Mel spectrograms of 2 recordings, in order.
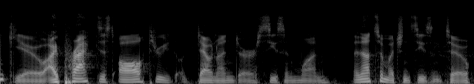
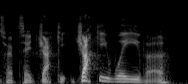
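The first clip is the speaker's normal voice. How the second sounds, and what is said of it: Put-on Australian accent. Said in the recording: “that's a really great Australian accent”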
